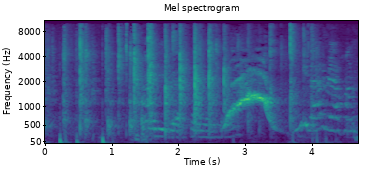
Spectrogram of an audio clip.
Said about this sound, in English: All right, thank you for that honesty. Give him a big clap for being honest.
